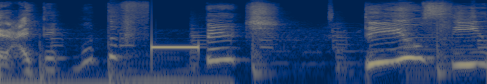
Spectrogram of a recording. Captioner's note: beep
